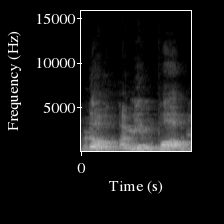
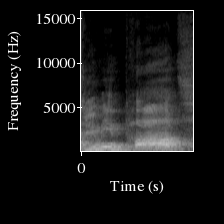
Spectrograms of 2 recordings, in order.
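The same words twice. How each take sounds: First: "pop" said with a short rounded Indian "o", firm and a bit slow. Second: "pop" said with an open American "pah" vowel, drawn out, rising like a question. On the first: He corrects the Cali girl, holding his Indian "pop". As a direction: insist on "pop" with the tight round vowel, higher pitched. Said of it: "I was like". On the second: A Cali girl correcting his word, mock surprised and slow. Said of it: "She's like". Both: Retold or imitated.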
